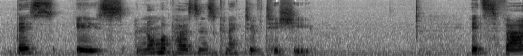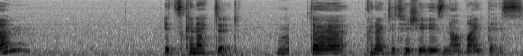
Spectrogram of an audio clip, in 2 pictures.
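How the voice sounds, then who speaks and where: A woman's fairly high voice with a slight Swedish accent, very wide pitch swings, a fairly slow pace and long, frequent pauses. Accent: near-native English, slight Swedish. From Sweden. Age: 20s. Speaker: chronic illness vlogger. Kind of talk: casual vlog monologue.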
